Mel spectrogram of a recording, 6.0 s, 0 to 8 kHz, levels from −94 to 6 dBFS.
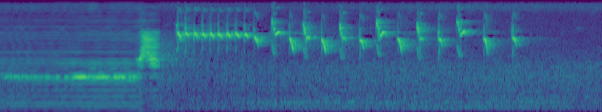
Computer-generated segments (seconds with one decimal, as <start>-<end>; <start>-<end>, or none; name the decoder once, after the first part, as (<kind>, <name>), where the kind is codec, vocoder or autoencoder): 0.0-1.6 (vocoder, HiFi-GAN)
